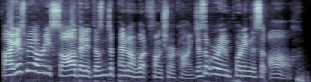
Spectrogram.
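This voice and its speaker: A man's voice: high-pitched, sing-song, racing, a bit bright, no echo, studio quality. A man livestreaming some programming, casually thinking aloud, muttering to himself, repeating phrases and swearing now and then. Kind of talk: casual live coding commentary, thinking aloud. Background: computer keyboard typing and clicking.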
